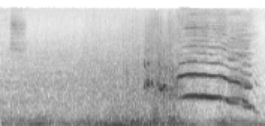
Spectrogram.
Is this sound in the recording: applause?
no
